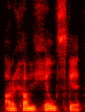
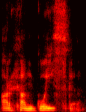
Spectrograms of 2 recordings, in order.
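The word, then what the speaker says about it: Arkhanhelske: Avdiivka, if you remember, the proper pronunciation like Ukrainian is Arkhangelsk. He says Arkhangoiska. I don't know where he gets the oi from, but I think Dima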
